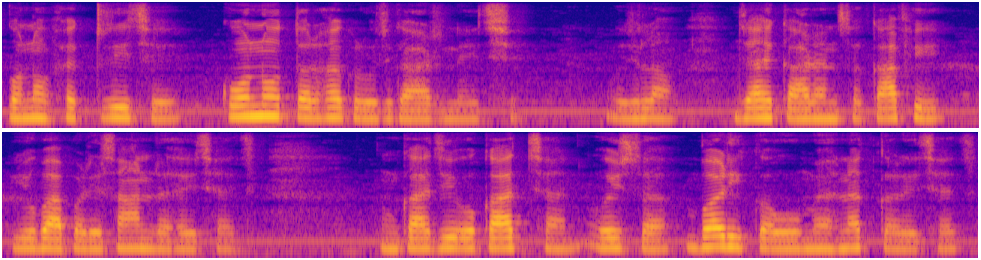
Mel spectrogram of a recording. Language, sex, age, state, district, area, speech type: Maithili, female, 60+, Bihar, Madhubani, rural, spontaneous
